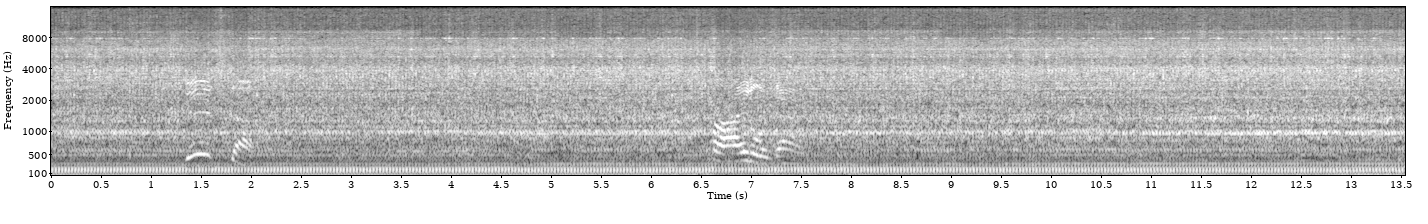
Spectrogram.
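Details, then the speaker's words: Montgomery Ward rototiller after a no-start repair, running with the air cleaner off: the small single-cylinder putters at a steady, even pace with no misses or surging; normal running. "That old girl runs real good. All right. Sounds pretty darn good, I think."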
